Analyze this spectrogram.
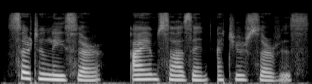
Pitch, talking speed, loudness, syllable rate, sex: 215 Hz, 155 wpm, -17 LUFS, 4.9 syllables/s, female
